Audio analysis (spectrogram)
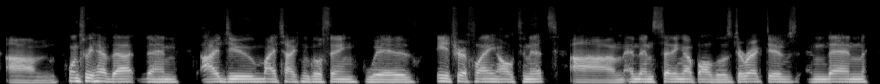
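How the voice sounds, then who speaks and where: A man's voice: medium pitch, steady tone, clean tone, no room sound. A young man speaking as an SEO specialist guest, chatting casually with many ums and likes. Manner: lots of ums and likes, quick bursts. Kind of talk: casual interview chat.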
